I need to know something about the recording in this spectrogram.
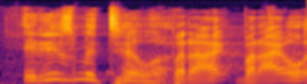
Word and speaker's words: Matilla: instagram now onto the show the podcast Mattia did I pronounce your name correctly that's a much cooler way of pronouncing it but it's actually Mattila it is Mattila but I but I will answer to Matty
